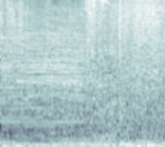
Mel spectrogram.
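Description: Action movie trailer soundtrack: a loud, steady low rumble of destruction sound effects mixed with music.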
